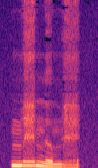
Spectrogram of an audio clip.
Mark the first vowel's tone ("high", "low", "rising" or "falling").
high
